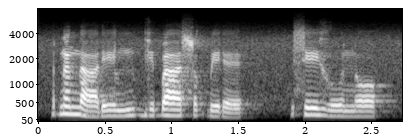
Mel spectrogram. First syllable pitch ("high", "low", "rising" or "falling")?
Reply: high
